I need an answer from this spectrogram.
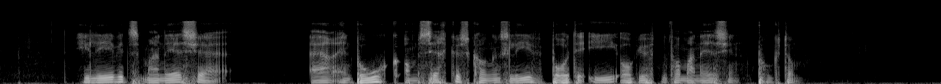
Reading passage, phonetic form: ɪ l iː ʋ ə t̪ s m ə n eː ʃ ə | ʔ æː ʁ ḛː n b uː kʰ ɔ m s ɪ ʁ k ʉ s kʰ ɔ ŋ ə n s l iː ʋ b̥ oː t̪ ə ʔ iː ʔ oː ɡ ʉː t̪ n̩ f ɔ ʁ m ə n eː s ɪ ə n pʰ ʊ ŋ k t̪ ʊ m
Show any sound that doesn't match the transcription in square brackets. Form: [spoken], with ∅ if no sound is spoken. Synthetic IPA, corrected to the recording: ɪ l iː ʋ ə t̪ s m [ɑ] n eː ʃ ə | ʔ æː ʁ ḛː n b uː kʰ ɔ m s ɪ ʁ k ʉ s kʰ ɔ ŋ ə n s l iː ʋ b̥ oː [d̪] ə ʔ iː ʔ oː ɡ ʉː t̪ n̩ f ɔ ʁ m [ɑ] n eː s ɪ ə n pʰ ʊ ŋ k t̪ ʊ m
